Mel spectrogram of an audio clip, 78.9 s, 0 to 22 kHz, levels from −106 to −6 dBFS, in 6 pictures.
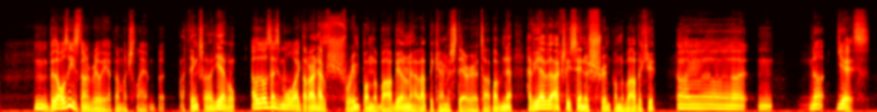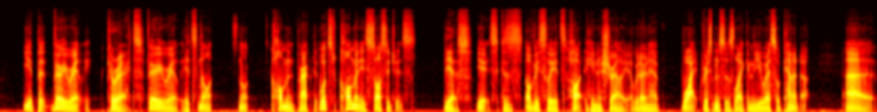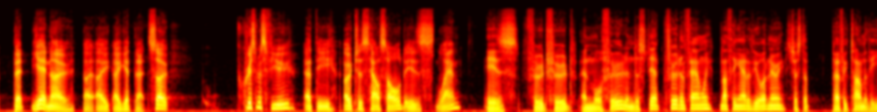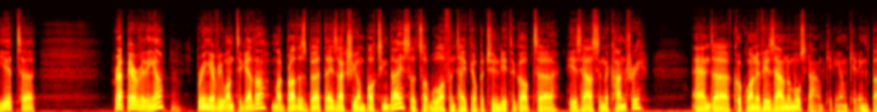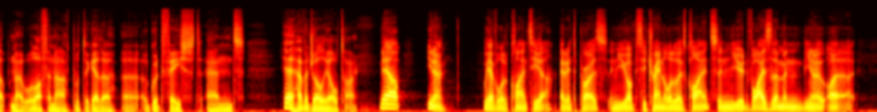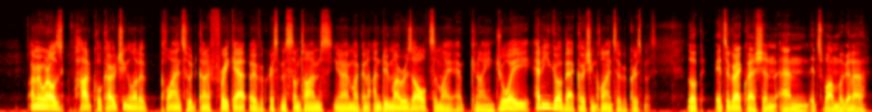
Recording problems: none

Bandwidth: 15.5 kHz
